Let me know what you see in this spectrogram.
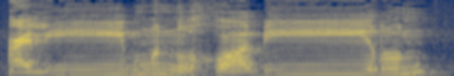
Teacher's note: यहां पर हमने इजहार करते हुए पढ़ना है, यानी हमने गुन्ना नहीं करना, जाहिर कर देंगे इसे।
